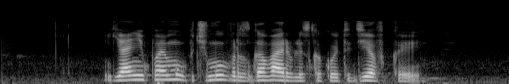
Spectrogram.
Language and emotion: Russian, angry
